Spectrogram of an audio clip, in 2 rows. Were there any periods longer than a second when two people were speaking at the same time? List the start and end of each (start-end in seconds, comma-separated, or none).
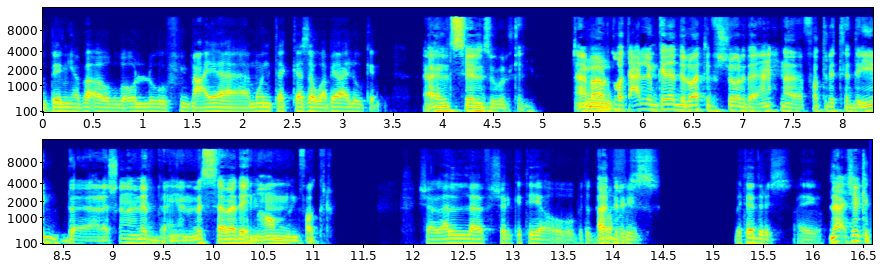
none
